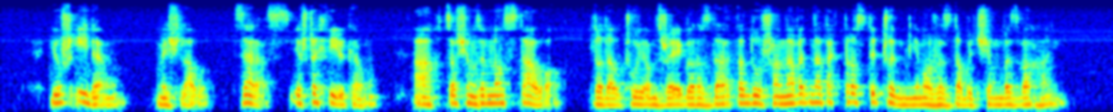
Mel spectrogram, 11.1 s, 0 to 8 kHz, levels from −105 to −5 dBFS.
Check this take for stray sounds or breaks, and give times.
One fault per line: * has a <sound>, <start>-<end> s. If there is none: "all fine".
all fine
